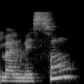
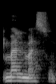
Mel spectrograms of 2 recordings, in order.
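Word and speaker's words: Malmasson: divine euh de Malori Malmesson. Je sais pas si vous connaissez peut-être que certaines d'entre vous ça va malmaçon pardon j'ai mal prononcé Malorie Malmaçon.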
